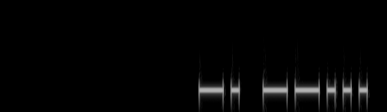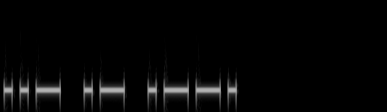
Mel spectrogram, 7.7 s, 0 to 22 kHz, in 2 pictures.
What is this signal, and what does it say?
Morse code, heard as a keyed tone, about 15 wpm, 700 Hz. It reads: N7UAP
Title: USA Call Signs - 5 Characters - Repeated 3x - 15wpm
